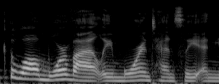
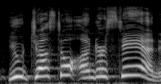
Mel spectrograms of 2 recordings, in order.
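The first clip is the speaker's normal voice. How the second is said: put-on loud teen protest; 8 semitones higher, 9 dB louder than usual. Teen complaining to parent.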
